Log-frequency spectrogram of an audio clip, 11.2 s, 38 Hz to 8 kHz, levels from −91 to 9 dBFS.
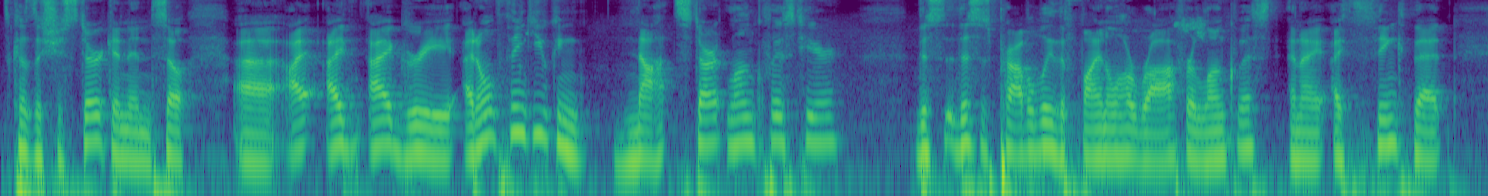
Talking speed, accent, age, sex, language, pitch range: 185 wpm, American, 30-49, male, English, 110-130 Hz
